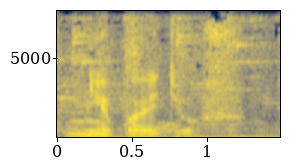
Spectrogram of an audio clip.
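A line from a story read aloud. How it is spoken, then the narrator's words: Sighing statement, not question. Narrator (Russian): вздохнул дудочник, и это был уже не вопрос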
